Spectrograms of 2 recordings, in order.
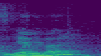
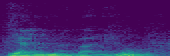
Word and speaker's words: Hjelmberg: As you can see here, my name is Hjelmberg. That J in name confuses a lot of nationalities. So, but pronounce it like a Y, Hjelmberg.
